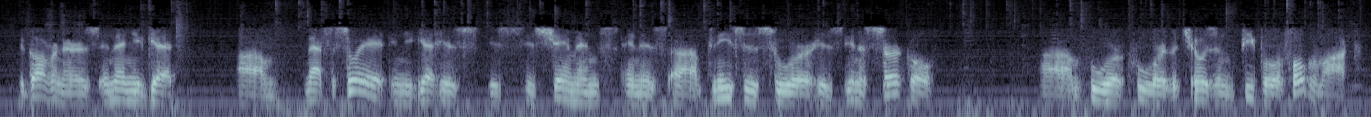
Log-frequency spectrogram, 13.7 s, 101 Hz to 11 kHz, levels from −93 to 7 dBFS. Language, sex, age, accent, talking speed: English, male, 50-69, American, 150 wpm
